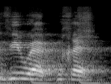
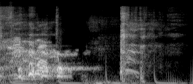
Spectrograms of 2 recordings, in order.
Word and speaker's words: VWAP: Here's the view app. You wap. Oh, As I've been quiet today, I'm just view up. I'm not. And you're not saying it right. It's VWAP.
